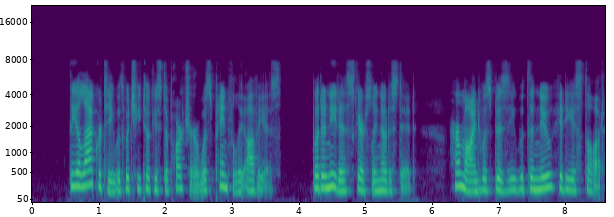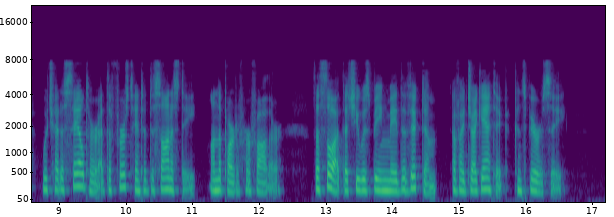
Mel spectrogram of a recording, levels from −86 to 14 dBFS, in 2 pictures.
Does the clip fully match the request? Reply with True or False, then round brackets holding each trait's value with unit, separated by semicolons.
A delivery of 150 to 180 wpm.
False (190 wpm)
